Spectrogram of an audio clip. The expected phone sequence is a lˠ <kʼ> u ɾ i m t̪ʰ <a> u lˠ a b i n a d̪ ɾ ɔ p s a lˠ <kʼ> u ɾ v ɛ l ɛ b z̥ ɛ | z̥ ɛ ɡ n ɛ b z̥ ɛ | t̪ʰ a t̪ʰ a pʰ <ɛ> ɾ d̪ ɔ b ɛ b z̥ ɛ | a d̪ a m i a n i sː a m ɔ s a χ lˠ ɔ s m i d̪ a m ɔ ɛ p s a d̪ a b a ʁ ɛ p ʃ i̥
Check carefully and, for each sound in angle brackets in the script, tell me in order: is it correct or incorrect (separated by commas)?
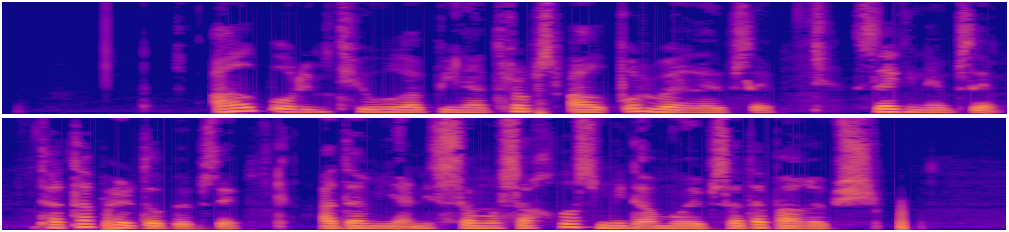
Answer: incorrect, incorrect, incorrect, correct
